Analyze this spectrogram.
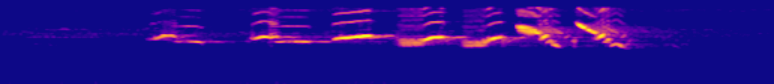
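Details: Tui tui zel zel song from a double-collared seedeater, used to teach young birds: a string of high whistled notes that speeds into steep, buzzy falling slurs before stopping abruptly.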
